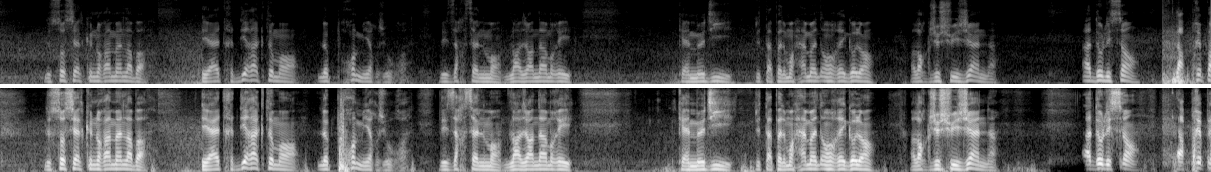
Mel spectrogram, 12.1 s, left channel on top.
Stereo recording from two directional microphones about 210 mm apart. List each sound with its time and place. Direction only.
0.4 s speech: 20° right (ahead or behind)
6.7 s speech: 15° right (ahead or behind)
